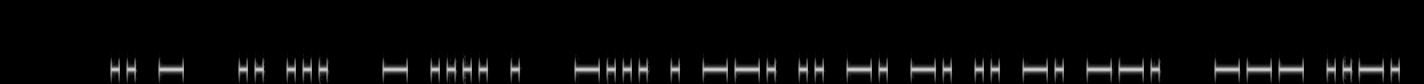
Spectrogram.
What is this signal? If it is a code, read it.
Morse code, heard as a keyed tone, about 15 wpm, 700 Hz. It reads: IT IS THE BEGINNING OF
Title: Sentences from Top 1000 Words - Review Part 5 - 15wpm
